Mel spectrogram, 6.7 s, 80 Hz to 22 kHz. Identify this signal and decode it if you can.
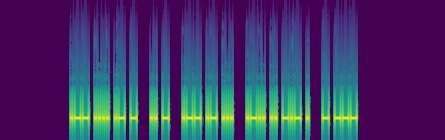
Morse code, heard as a keyed tone, about 40 wpm, 700 Hz. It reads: WHAT IT WAS LIKE TO
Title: Sets of 5 Words Encore 40wpm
